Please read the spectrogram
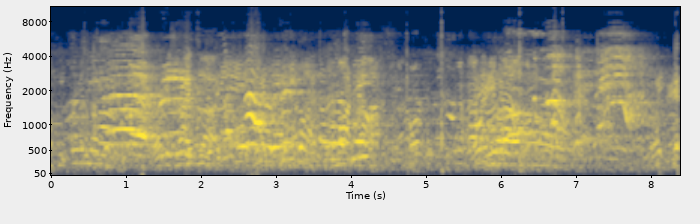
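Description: Crowd of fight spectators yelling and shouting over one another, many voices at once with no single voice standing out.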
